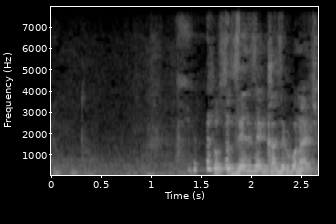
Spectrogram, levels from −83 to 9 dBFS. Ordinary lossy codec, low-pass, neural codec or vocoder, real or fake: none; none; none; real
